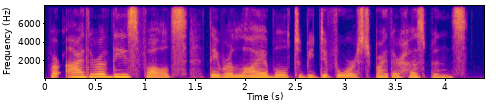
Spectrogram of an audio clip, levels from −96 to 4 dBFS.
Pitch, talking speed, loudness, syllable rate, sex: 210 Hz, 190 wpm, -20 LUFS, 5.3 syllables/s, female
